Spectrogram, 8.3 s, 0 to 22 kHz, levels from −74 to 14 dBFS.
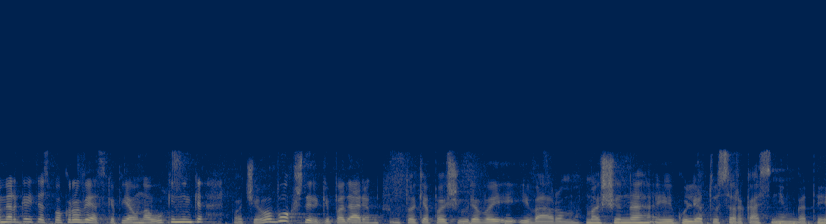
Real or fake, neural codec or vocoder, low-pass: real; none; 7.2 kHz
